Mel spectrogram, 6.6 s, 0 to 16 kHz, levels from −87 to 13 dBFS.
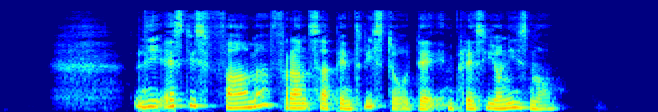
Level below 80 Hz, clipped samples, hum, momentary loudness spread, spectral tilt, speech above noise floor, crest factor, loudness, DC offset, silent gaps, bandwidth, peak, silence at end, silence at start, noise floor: -60 dBFS; under 0.1%; none; 8 LU; -6.5 dB/octave; 67 dB; 18 dB; -22 LUFS; under 0.1%; none; 11.5 kHz; -4 dBFS; 1 s; 0.75 s; -89 dBFS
